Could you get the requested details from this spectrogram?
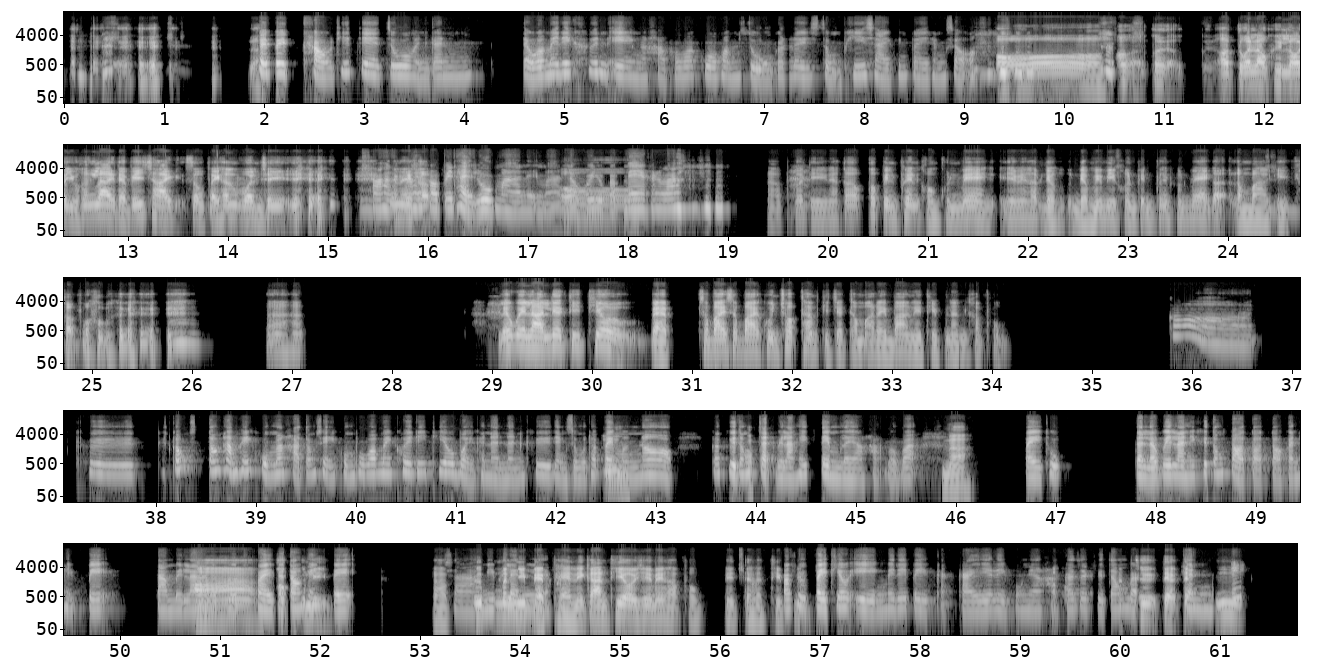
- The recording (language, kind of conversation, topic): Thai, unstructured, คุณชอบเที่ยวแบบผจญภัยหรือเที่ยวแบบสบายๆ มากกว่ากัน?
- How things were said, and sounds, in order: chuckle; chuckle; chuckle; chuckle; chuckle; chuckle; other background noise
